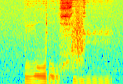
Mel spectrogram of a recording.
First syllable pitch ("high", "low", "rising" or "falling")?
high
